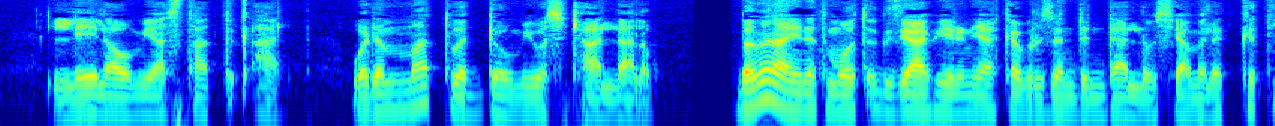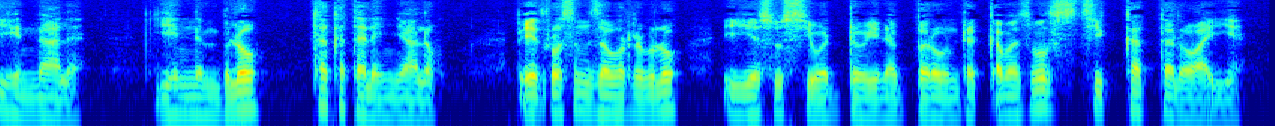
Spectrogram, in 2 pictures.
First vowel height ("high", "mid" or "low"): mid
